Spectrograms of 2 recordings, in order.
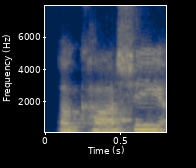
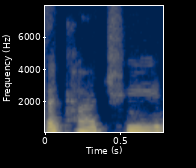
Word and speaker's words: Akachi: you thank you David Akashi I'm sorry if I said your name wrong um if you want to go next yeah you absolutely said it right my name is akachi and I am with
